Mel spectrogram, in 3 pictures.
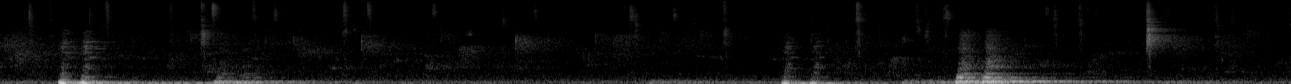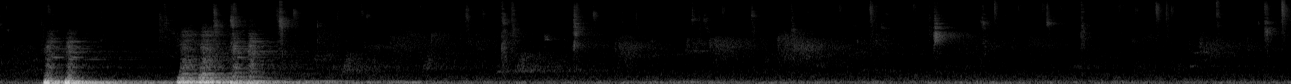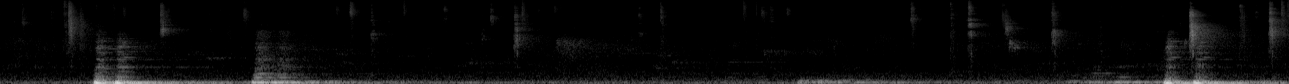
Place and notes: Valenciennes, France - Sewers soundscape
Sounds of the manholes, into the Valenciennes sewers. The traffic circle makes some redundant impacts.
